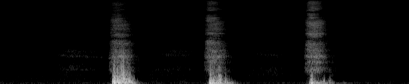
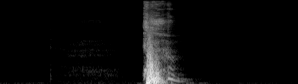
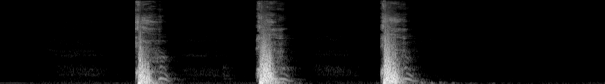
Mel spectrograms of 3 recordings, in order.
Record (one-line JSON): {"exhalation_length": "4.1 s", "exhalation_amplitude": 22653, "exhalation_signal_mean_std_ratio": 0.28, "cough_length": "3.0 s", "cough_amplitude": 32768, "cough_signal_mean_std_ratio": 0.21, "three_cough_length": "6.1 s", "three_cough_amplitude": 32768, "three_cough_signal_mean_std_ratio": 0.26, "survey_phase": "alpha (2021-03-01 to 2021-08-12)", "age": "45-64", "gender": "Female", "wearing_mask": "No", "symptom_none": true, "smoker_status": "Ex-smoker", "respiratory_condition_asthma": false, "respiratory_condition_other": false, "recruitment_source": "REACT", "submission_delay": "2 days", "covid_test_result": "Negative", "covid_test_method": "RT-qPCR"}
